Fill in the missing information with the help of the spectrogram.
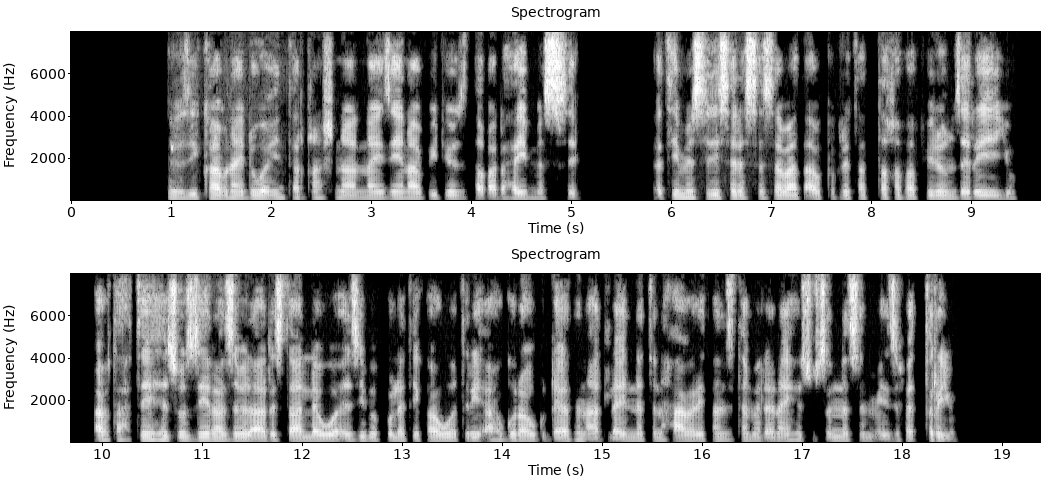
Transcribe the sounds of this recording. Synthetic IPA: ʔɨzikʰaβnajd̪ɨwoint̪ʰɐɾnaʃnalnajze̞navid̪ijo̞zɨt̪ʰɐkʼɐd̪ħajɪmɐsɨl | ʔɨt̪ʰimɨslisɐlɐst̪ʰɐsɐβat̪aβkʰɨflɐt̪ʰat̪ʰːɐxɐfafilo̞mzɐɾʔiɨjːu | ʔaβt̪ʰaħt̪ʰiɦɨsʼut̪ze̞nazɨβɨlaɾɨst̪ʰalːɐwo̞ʔɨzibɨpʰo̞lɐt̪ʰikʰawiwɔt̪ʼɾiʔahɡuɾawiɡud̪ːajat̪ʰɨnad̪lajɪnːɐt̪ʰɨnħaβɐɾet̪ʰanzɨt̪ʰɐmɐlʔɐ̰najɦɨt͡sʼut͡sʼɨnːɐt̪sɨmʕizɨfɐt̪ʼːɨɾɨjːu

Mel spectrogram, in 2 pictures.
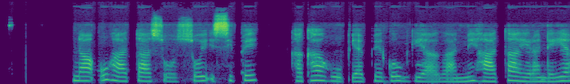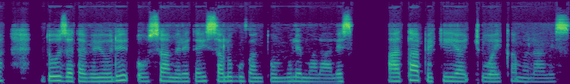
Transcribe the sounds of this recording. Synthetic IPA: naːʔʊɦaːt̪ːaːso̞ːsːɔjɪsːɪpːɛ | kɐkaːɦuːpʼːɪjaːpːɛɡɔɡːɪjaːɡaːnːɛɦaːt̪ːaːheːɾɐnd̪ɛʔɪjad̪o̞ːzɐt̪ɐbɛjo̞ːd̪ɛt͡sʼo̞ːsːaːmɛɾɛt̪ɐjsɐlɔɡʊfɐnt̪ʼɔmːʊlɛmɐlaːles | haːt̪ːaːpːɛkɪjjaːt͡ʃʼʊwɐjkʰːɐmɐlaːles

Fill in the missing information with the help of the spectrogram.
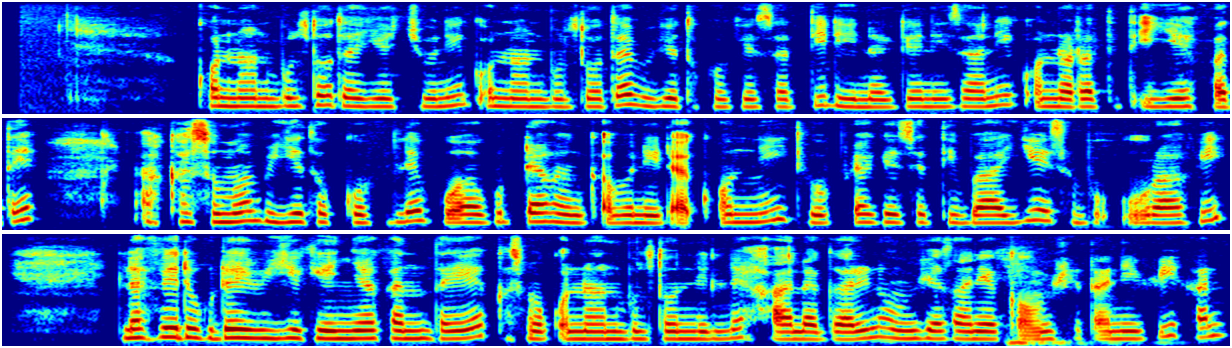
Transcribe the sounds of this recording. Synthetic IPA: kʼɔnːaːnbʊlt̪oːt̪ɐd͡ʒɛt͡ʃːuːnɪkʼɔnːaːnbʊlt̪o̞ːt̪ɐbɪjːɐt̪ɔ̥kːɔke̞ːsːɐt̪ːɪd̪iːnɐɡ̚d̪eːnɪs̬aːniːkʼɔnːɐrːɐt̪ːɪt̪ʼɪjːe̞ːfːɐt̪ɛ | ʔɐkːɐsʊmɐbɪjːɐt̪ɔkːo̞ːfɪlːe̞ːbʊʔaːɡʊd̪ːaːkɐŋkʼɐ̰bɐniᶑɐ̰kʼɔnːɪɪt̪ɪjo̞ːpʼɪjaːke̞ːsːɐt̪ːɪbaːjʔeːɪsɐbʊʔṵːɾaːfɪ | lɐfːeːd̪ʊɡd̪ɐbɪjːɐke̞ːɲːaːkɐnt̪ɐʔeːɐkːɐ̥sʊmɐkʼɔnːaːnbʊlt̪oːnːɪlːehaːlɐɡaːɾiːnʊmɪʃɐɪsaːniːɐkːɐʊ̰mʃɛt̪ʼɐniːfɪkɐn

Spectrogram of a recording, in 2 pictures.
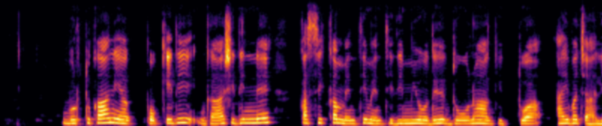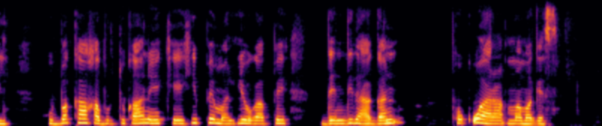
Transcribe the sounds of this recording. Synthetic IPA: bʊɾt̪ːʊkaːnɪjapɔkʼːɪd̪ɪɡaːʃɪd̪ɪnːɛ | kʼɐsːɪkːɐmɛnt̪ːɪmɛnt̪ːɪd̪ɪmɪjo̞ːd̪ɛd̪o̞ːnaːɡɪd̪ːʊwaː | ɐjbɐt͡ʃʼaːli | ʊbːɐkːɐhɐbʊɾt̪ːʊkaːnɛkʰe̞ːhɪpːɛmɐlːɪjoːɡaːpːɛ | d̪ɛnd̪ɪd̪aːɡɐn | pʰɔkʼʊwaːɾɐmɐmɐɡɛs

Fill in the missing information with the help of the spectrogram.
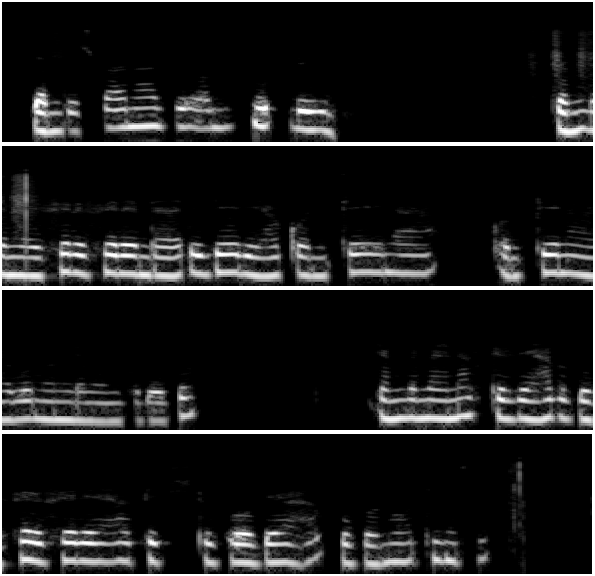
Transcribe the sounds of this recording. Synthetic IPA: ɡamdɛspanad͡ʒiɔnɗuɗːi | d͡ʒ̥amɗɛmajfɛɾɛfɛɾɛndaːɗɛd͡ʒoɗihakɔntʰɛjna | kɔntɛjnamajbɔmɔndɛmambudɛd͡ʒɔ | ɡamɗɛmajnaftiɾdɛɦababɛfɛɾɛfɛɾɛɦafikstuɡɔbɛaɦabːɔɡɔnotiɲd͡ʒi

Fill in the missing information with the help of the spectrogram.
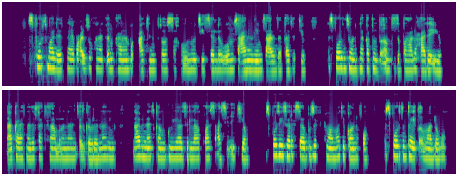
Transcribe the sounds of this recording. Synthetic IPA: ʔɨspʰo̞ɾt̪malɐt̪najbaʕluzɨxo̞nɐt̪ʼɨnkʰalɨnbɨkʼʕat̪ʰɨnbɨt̪ʰɐwɔsɐxɨ̰w̰nwɨt͡sʼit̪z̥ɐlːɐwomɨsʕalɨnzɐjmɨsʕalɨzɐɡat̪ʰɐt̪ɨjːu | ʔɨspʰo̞ɾt̪nɨsɐwnɐt̪nakʰaβt̪ʰo̞mt̪ʼɨ̰χʼɐ̰mt̪ʰizɨbːaɦaluħad̪ɐɨjːu | naʔakʰalat̪nazɐft̪ʰat̪ʰːħnamɨɾɨnːanɨt͡sʼɐ̰zɨɡɐβɾɐnːanɨjːu | naβɨnːɐt̪kʰɐmɡujazɨlːakʰʷasʕasɨʕḭt̪ʰɨjːom | ʔɨspʰo̞ɾt̪jejɪsɐrːħsɐβbɨzuħħɨmamot̪jɪɡanɨfo | ʔɨspʰo̞ɾt̪ɨnt̪ʰajɪt̪ʼɨ̰χʼɨmalːɐwo

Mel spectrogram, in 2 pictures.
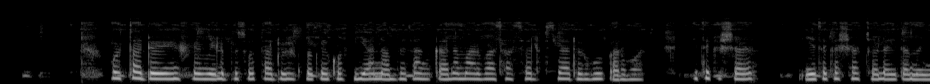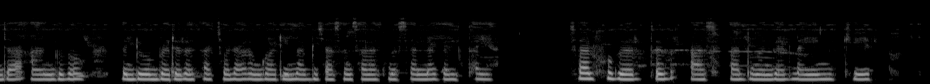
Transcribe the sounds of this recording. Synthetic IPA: wɔt̪ʰːad̪ːəɾunʃojɛmːilɨbːɨswɔt̪ʰːad̪ːəɾot͡ʃbəkʼəjkʰofijanːabət̪ʰaŋkʼələmalβasʰasəlfsijad̪əɾɡukʼəɾbwal | jɛt̪ʰ | jɛt̪ʰəkʰəʃːat͡ʃːɛwlajt̪ʼəmənd͡ʒaʔːŋɡɨβəwʔɨnd̪ihumbəd̪ɨɾəsat͡ʃːɛwlaɾɨŋɡʷad̪inːaɡɨt͡ʃasənsaɾat̪məsəlnəɡəɾjɪt̪ʰːajːal | səlfubəɾt̪ʼɨβasfəld̪məŋɡəd̪lajːɛmːikʰːahɛd̪lə

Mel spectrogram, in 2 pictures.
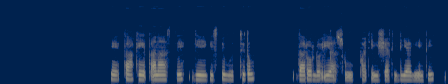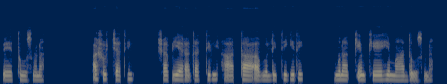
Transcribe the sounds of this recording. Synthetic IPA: ke̞ːt̪ːaːke̞ːt̪ʼːɐnaːsːɪɡiːɡɪsːɪwɔt̪ːɪd̪ɔ | d̪ɐɾɔlɔ̰ʔɪ̰jasṵːpːɐt͡ʃʼiːʃːɐt̪ɪd̪ɪjaɡe̞̰ːt̪ɪ | be̞ːt̪ːoːsɔnɐ | ʔɐ̰ʃʊt͡ʃːɐt̪ʰɪ | ʃɐpɪjɐɾɐ̰ɡɐt̪ːɪd̪ɪhaːt̪ːaːʔɐ̰bɔlːɪt̪ɪɡɪd̪ɪ | mʊnɐkʼːɪnkʰe̞ːɦɪmaːd̪ːo̞ːsɔnɐ

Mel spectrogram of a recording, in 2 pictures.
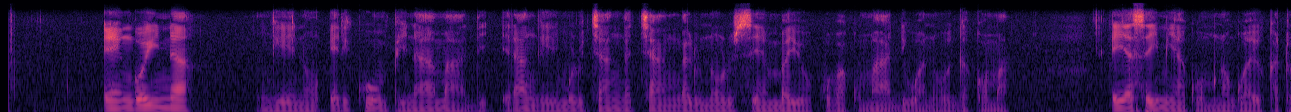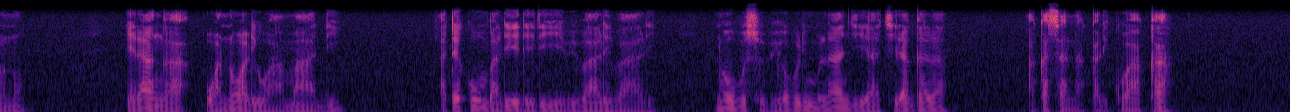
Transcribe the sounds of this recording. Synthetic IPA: e̞ŋɡo̞ina | ŋɡe̞ːno̞e̞ɾikuːmpinaːmaːðie̞̰ɾaŋɡe̞ːɾimulucaːŋɡacaːŋɡaluno̞ːluse̞ːmbajo̞ːkuβakumaːðiwa̰no̰we̞ɡako̞ma | ejasaimjaːko̞ːmunoɡwaːjo̞kato̞no̞ | e̞ɾaŋɡawano̞waliwaːmaːði | a̰te̞kuːmbaliːɾe̞ɾije̞βiβaːle̞βali | no̞ːβusuβio̞βulimulaːɲɟijaciɾaɡalaː | kasanaka̰lḭkwa̰ːka

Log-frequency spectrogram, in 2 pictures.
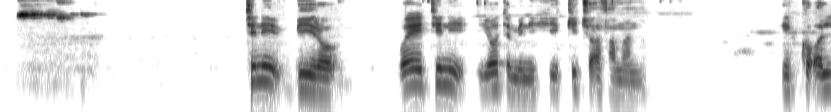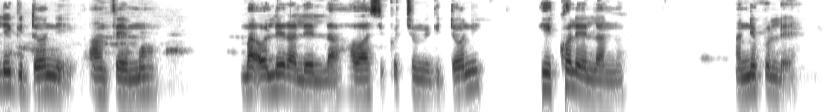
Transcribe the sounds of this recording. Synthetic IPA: t̪ɪnɪbiːɾɔ | wɔjɛt̪ɪnɪjo̞ːt̪ɛmɪnɪhiːkːɪt͡ʃːɔɐfɐmɐnːɔ | hɪkːɔʔɔlːɪɡɪd̪ːonːɪ̰ɐɱfeːmːɔ | mɐjɔlːɪɾɐle̞ːlːɐɦɐwaːsɪkʼʊt͡ʃːʊmɪɡɪd̪ːoːnːɪ | hikːɔle̞ːlːɐnːɔ | ʔɐnːɪpʊlːɛ̰ɛ

